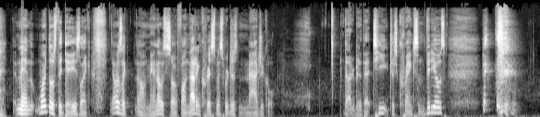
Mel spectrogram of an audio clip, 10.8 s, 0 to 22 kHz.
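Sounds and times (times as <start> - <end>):
speech: 0.3 - 5.6, 6.9 - 10.4
person sneezing: 5.9 - 6.4, 9.7 - 10.5.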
